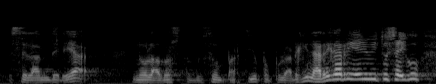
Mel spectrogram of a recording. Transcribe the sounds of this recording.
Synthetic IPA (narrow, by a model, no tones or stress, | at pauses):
se̞land̪eɾea̰ | no̞laːðo̞st̪uðusumpaɾt̪iðopo̞pulare̞kinariɣariaiɾuðit̪usajɣ̞u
